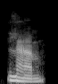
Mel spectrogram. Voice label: "lamb", Indian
